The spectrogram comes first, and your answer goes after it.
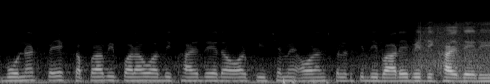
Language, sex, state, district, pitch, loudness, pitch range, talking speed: Hindi, male, Bihar, East Champaran, 170 Hz, -28 LUFS, 165-175 Hz, 280 wpm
